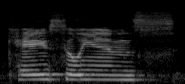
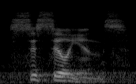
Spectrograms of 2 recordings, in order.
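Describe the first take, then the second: First: The first vowel is not an 'ee' sound. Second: The first vowel is an 'ee' sound. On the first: The speaker calls it wrong. "It is not caecilians" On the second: The speaker calls it right. "that A E makes just an E sound"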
